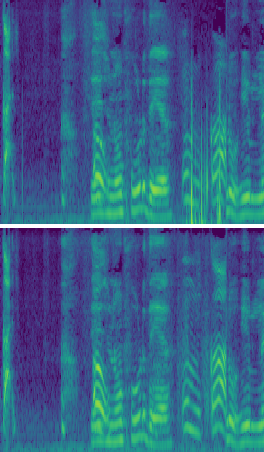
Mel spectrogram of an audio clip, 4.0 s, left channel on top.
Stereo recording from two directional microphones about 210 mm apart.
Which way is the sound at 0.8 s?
35° right (ahead or behind).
